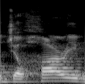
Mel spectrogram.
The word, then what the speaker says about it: Johari: And while I was at the University of Calgary, I learned of something what is called the Johari window. It's spelled J-O-H-A-R-I, Johari window.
